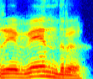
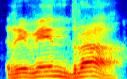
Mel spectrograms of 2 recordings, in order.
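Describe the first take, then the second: First: The final vowel is short and clipped. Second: The final vowel is drawn out long. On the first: The speaker calls it right. "instead of they just saying" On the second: The speaker calls it wrong. "they have a tendency to elongate that last, the A at the end of it"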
